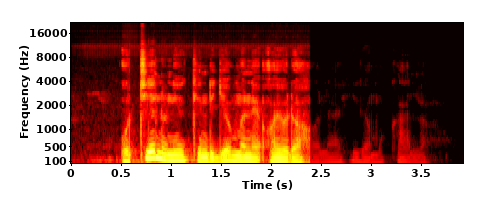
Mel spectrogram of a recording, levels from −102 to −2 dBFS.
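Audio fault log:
2.39–3.93 s, one channel inverted: right after "ekind joma ne oyudo" the speech drops by about 37 dB to a faint trace until the end. The likely cause is reversed polarity on one stereo channel, so centred content cancels in the mono sum.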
